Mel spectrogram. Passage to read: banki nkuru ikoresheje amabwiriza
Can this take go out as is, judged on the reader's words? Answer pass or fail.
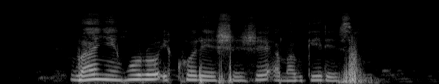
pass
